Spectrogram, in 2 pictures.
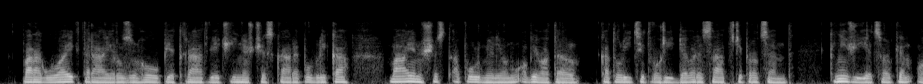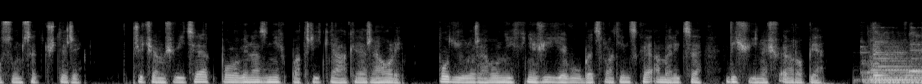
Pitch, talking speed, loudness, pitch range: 100 Hz, 140 wpm, -21 LUFS, 95-110 Hz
